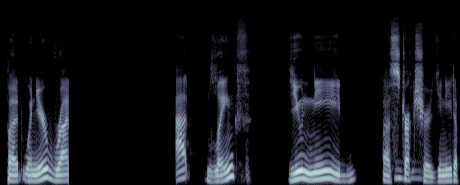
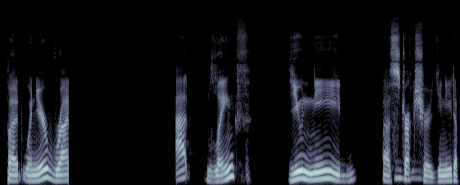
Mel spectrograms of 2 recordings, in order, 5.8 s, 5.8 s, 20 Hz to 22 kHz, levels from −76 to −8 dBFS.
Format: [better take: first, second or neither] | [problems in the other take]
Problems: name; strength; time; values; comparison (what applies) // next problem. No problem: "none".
neither | audio cutting out; at 1 s for 1.5 s; the same in both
